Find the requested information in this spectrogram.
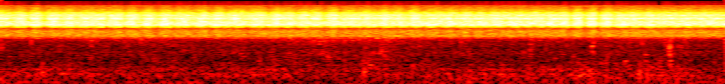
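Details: A bay on the Croatian island of Korčula rings with crickets: a bright, almost seamless high buzzing wall of sound with only faint pulsing and some low background murmur.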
